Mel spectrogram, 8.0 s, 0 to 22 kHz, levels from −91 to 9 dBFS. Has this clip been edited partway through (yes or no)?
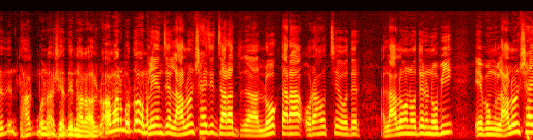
yes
